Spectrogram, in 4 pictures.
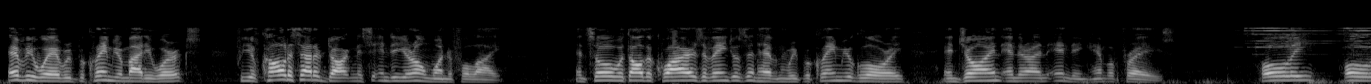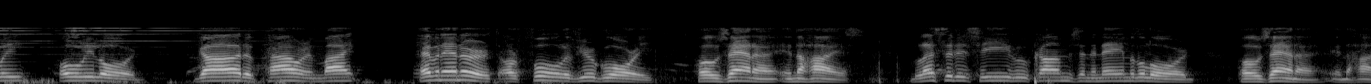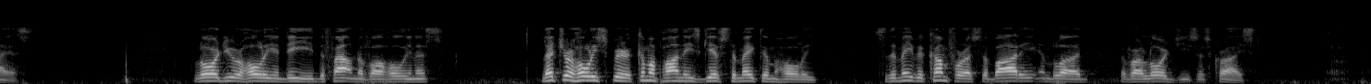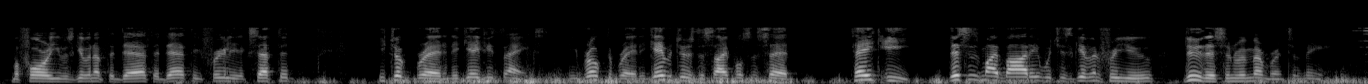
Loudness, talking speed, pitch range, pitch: -26 LUFS, 180 wpm, 130-175 Hz, 150 Hz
